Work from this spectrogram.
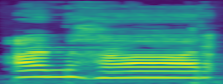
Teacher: ان میں اظہار حلقی ہو رہا ہے، اخفا نہیں ہو رہا ہے کیونکہ نون ساکن کے بعد حرف حلقی کا ہا آ گیا ہے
